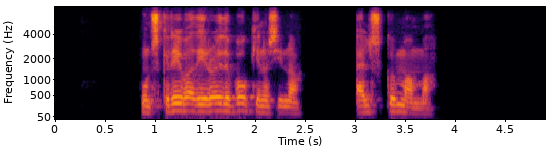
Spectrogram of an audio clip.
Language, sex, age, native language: Icelandic, male, 30-39, Icelandic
